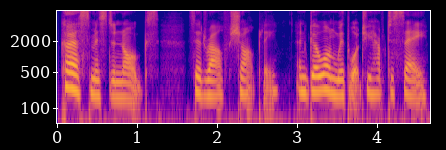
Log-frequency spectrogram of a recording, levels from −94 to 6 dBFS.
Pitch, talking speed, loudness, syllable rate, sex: 190 Hz, 195 wpm, -22 LUFS, 4.3 syllables/s, female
